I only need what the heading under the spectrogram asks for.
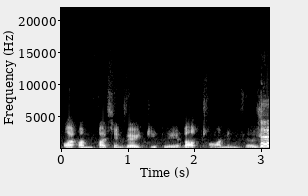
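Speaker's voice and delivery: boring Nolan impression. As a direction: drone on like the dullest man alive. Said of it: "doesn't he sound like the most boring man".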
